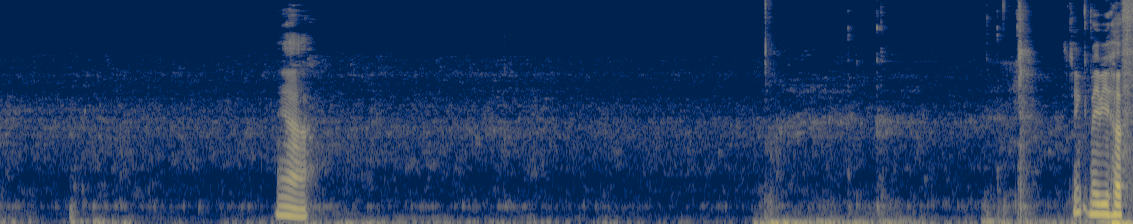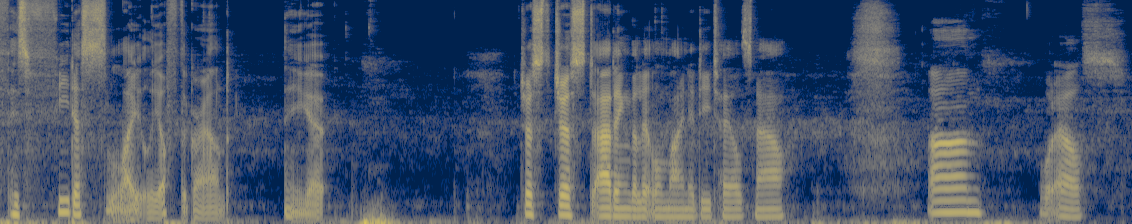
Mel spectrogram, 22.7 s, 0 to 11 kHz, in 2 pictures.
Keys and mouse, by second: 12.1 g, 17.9 KP_0, 19.4 ctrl+s.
